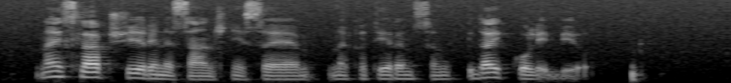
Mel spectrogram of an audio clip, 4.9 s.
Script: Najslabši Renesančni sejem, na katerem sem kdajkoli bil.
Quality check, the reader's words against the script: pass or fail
pass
